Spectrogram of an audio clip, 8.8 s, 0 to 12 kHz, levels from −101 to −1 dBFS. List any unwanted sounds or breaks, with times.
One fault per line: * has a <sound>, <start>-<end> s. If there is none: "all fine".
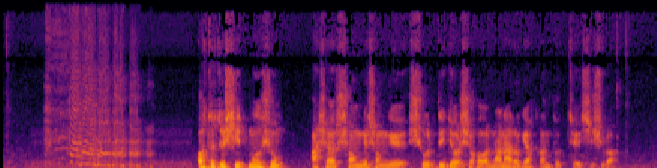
* has a laugh, 0.6-2.1 s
